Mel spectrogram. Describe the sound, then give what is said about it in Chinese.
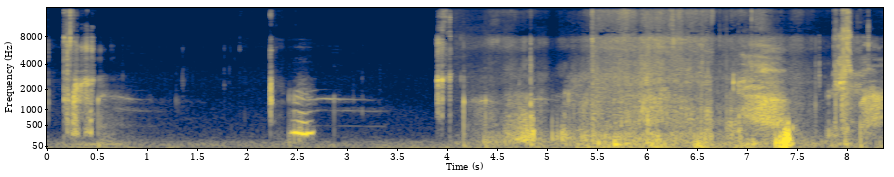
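A single short cat meow sounds clearly from a cat at someone's feet, then gives way to rustling, shuffling and faint hushed whispering. “猫一直在我的脚边叫，我妈不会过来看吧？”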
